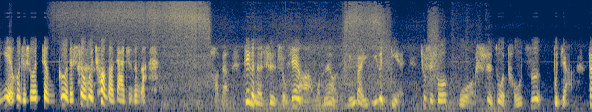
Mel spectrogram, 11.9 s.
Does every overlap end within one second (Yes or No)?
Yes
